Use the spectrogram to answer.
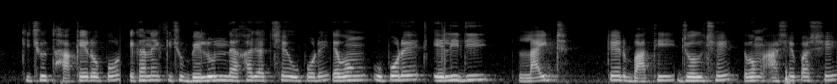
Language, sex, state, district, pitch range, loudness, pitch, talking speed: Bengali, male, West Bengal, Malda, 175-195 Hz, -21 LUFS, 185 Hz, 135 wpm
